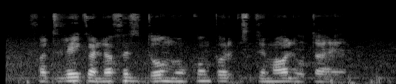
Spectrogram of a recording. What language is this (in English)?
Urdu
